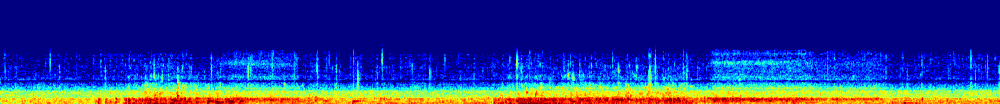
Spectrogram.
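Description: Underwater recording of a scuba diver's exhaled bubbles from the regulator, two long gurgling bursts a few seconds apart, over faint underwater hiss and scattered clicking.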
